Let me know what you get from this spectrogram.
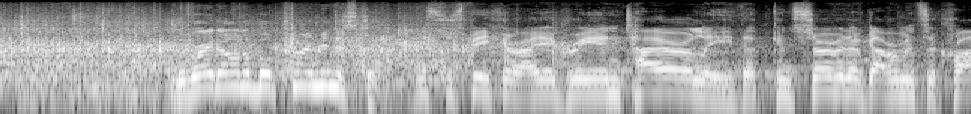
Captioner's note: some Applause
